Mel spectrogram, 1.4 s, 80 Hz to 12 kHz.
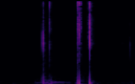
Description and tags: Lock 1 - Insert Key 1
Key inserted into a lock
